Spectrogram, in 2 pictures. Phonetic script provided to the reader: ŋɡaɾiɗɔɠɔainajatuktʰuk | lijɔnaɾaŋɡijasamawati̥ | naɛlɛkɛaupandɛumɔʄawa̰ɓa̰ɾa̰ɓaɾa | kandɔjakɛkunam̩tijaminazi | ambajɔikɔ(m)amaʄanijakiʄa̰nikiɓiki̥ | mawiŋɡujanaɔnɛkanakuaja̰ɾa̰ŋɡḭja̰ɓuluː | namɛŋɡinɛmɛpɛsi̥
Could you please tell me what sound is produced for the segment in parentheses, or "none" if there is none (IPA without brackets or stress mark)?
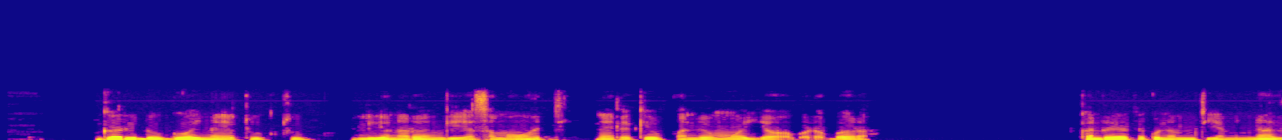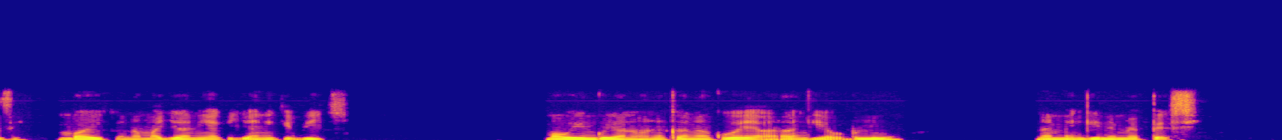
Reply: n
